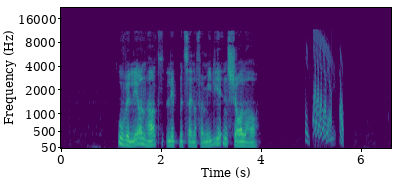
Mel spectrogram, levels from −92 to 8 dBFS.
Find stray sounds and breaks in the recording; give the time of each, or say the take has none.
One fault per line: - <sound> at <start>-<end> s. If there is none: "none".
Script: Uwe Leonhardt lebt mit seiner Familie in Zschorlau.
- chirp at 4.9-5.7 s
